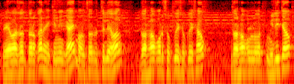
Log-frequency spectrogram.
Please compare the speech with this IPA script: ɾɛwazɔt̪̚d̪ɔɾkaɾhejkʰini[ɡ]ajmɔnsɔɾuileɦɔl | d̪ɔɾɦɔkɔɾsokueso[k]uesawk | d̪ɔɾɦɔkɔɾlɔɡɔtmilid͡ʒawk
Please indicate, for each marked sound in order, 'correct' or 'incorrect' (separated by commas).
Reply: correct, correct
